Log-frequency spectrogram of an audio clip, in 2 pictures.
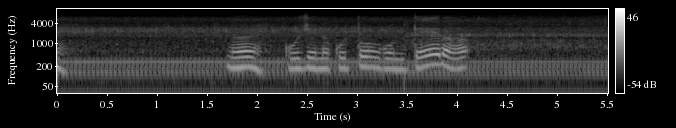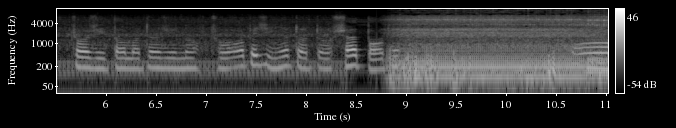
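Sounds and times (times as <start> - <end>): motorcycle engine running: 0.0 - 11.0
wheel spinning in muddy water: 0.0 - 11.0
person speaking: 10.6 - 11.0.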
